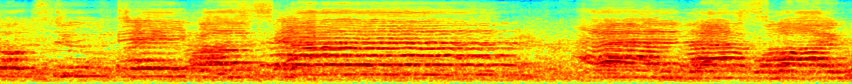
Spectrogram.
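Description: A small group of women singing together unaccompanied, led by a conductor, with several long held notes.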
